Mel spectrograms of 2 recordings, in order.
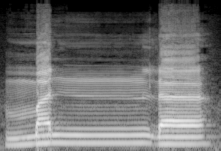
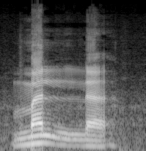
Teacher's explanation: Tak payah kita baca manla. Terus lesapkan huruf nun, gugurkan huruf nun. Malla. Okey, idgham bila gunnah, idgham kamil. · nun mati bertemu lam, hukumnya adalah idgham bila gunnah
